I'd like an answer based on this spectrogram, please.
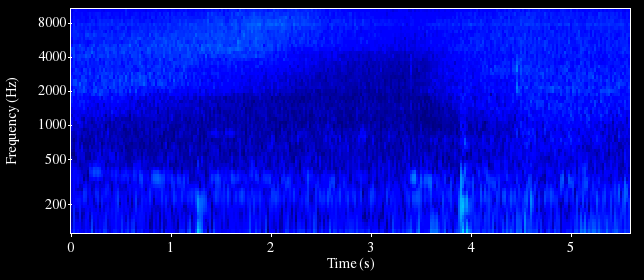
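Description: Baking soda and vinegar fizzing in a bowl: a faint, steady hiss of bubbles bursting as the mixture reacts.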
